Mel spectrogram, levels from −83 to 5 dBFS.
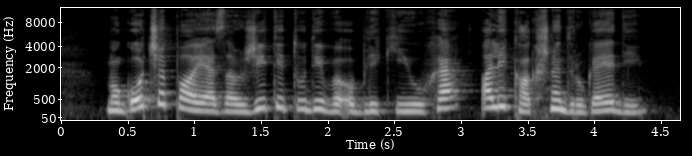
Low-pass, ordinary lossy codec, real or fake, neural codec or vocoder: none; none; real; none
